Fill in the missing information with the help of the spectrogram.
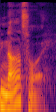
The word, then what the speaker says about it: Ngatai: That would be Ngatai. – Ngatai? – Just like a long inflection on the first. So Na, and there's just a quick tie on the end there.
